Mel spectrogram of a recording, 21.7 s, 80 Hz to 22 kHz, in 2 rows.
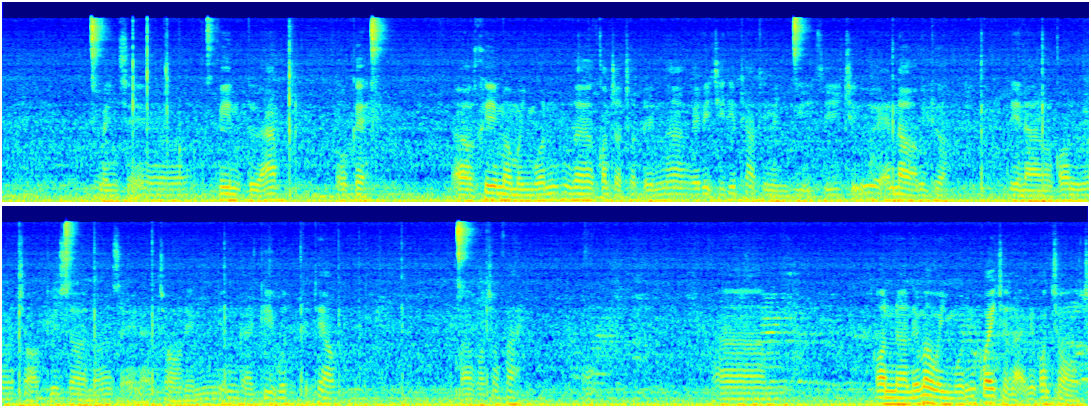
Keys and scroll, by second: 1.2-2.4 typing, 2.9 Return, 8.9-15.7 typing.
